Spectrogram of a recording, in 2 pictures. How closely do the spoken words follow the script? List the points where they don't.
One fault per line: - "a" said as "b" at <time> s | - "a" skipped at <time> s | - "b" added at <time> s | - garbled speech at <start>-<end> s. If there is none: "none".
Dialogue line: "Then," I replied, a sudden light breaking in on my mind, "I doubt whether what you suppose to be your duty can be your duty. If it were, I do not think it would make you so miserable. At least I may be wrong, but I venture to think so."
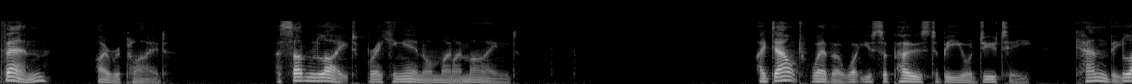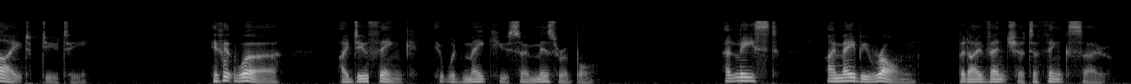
- "my" added at 4.5 s
- "your" said as "light" at 11.2 s
- "not" skipped at 15.0 s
